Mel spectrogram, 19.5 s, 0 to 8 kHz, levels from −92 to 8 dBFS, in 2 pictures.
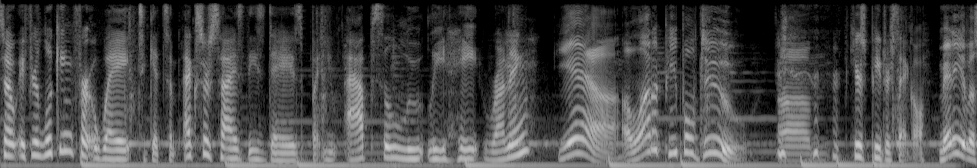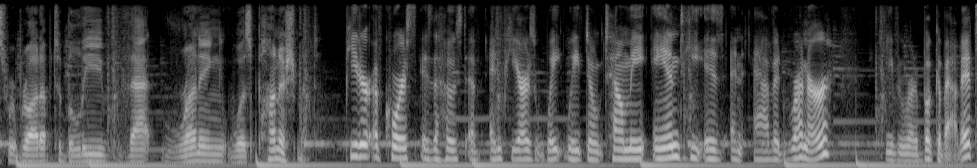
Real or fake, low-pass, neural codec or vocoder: real; 7.2 kHz; none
